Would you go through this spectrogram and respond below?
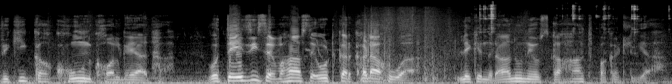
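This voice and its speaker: A man's voice: medium pitch, measured pace, a little mellow. A man narrating a scripted audio drama story as its storyteller. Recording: music bed under the voice.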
